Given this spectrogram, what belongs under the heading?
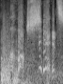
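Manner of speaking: high, breathy shocked cry; startled laughing yelp. Real, not acted.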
